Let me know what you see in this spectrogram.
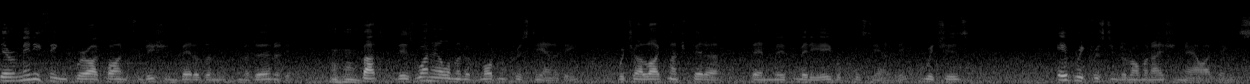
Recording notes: outside Sydney cathedral - his voice is a wee bit quiet so you may need to turn it up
